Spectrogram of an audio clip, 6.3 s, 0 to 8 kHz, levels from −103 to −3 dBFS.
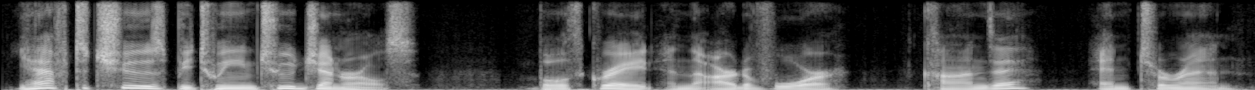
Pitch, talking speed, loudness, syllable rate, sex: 125 Hz, 155 wpm, -19 LUFS, 5.1 syllables/s, male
